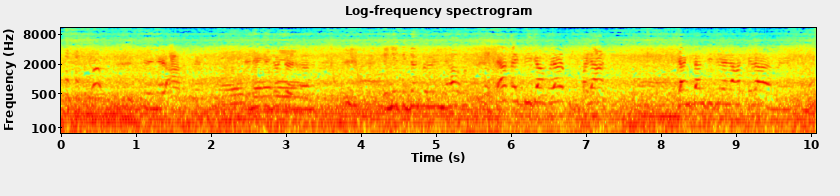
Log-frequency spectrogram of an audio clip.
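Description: A woman talking, with steady road traffic rumbling underneath.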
